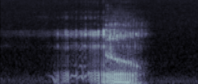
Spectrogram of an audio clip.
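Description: A single rough, rumbling breath drawn in through the nose and throat, building and then stopping: one loud snore against a quiet room.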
